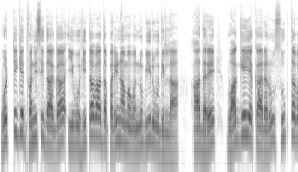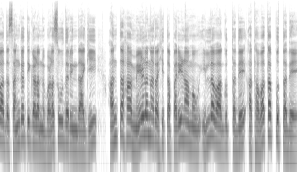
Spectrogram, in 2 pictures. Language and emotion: Kannada, neutral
